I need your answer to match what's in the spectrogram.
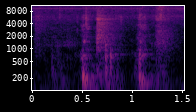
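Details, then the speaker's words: Two dull low clunks as the lifted wheel of a 2011 Chevy Suburban with over 200,000 miles is rocked; the worn wheel bearing caused vibration when stopping and turning. "but this thing moves every which way and you can hear it clunking so we got bad wheel bearings"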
